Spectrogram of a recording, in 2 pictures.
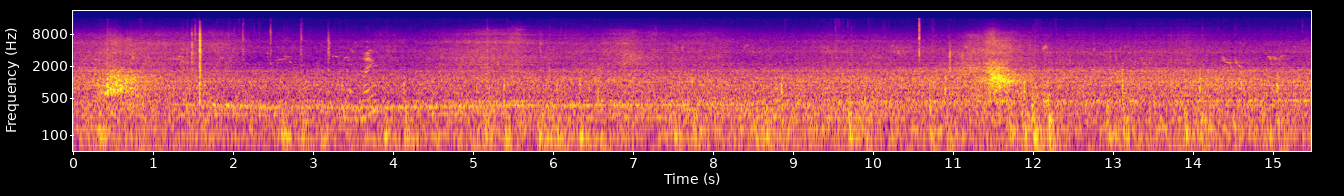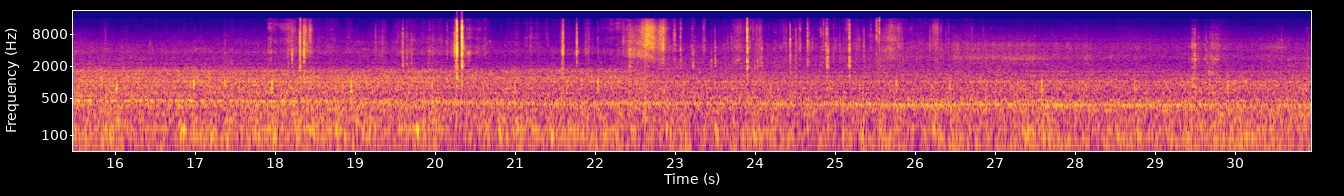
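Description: Steady road and engine drone of a car being driven, heard from inside the cabin, with a constant hum. There are a couple of brief squeaks and some faint scattered clicks in the second half.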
